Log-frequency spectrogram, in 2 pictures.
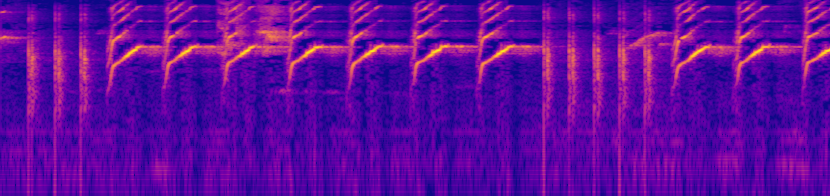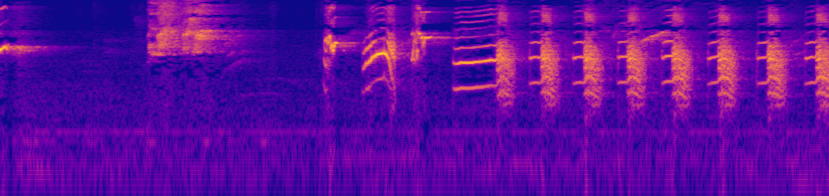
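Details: Javan myna in lively, full song used as a lure to set other mynas singing: a run of sharp rising whistled notes roughly twice a second, a brief pause, then a hissing burst and fast chattering phrases.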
